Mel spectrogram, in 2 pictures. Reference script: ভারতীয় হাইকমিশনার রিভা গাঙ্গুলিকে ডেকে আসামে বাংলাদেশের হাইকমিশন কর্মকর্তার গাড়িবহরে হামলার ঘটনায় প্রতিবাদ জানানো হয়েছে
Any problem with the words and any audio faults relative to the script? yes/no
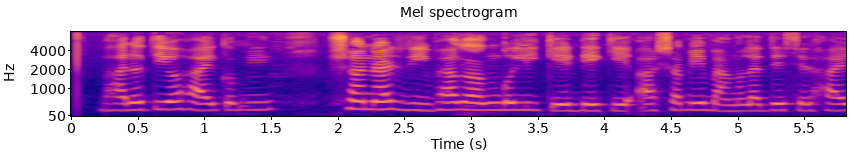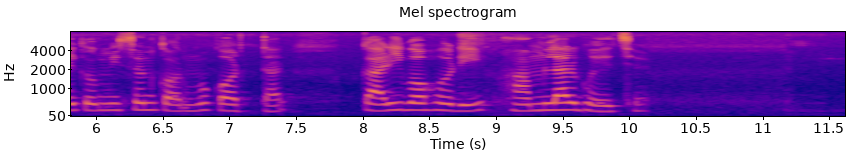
yes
